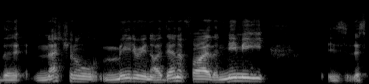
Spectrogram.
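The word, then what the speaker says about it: NMI: left is called the national metering identifier the nimi is that's pronounced nimi that's what it's called it's not really useful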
